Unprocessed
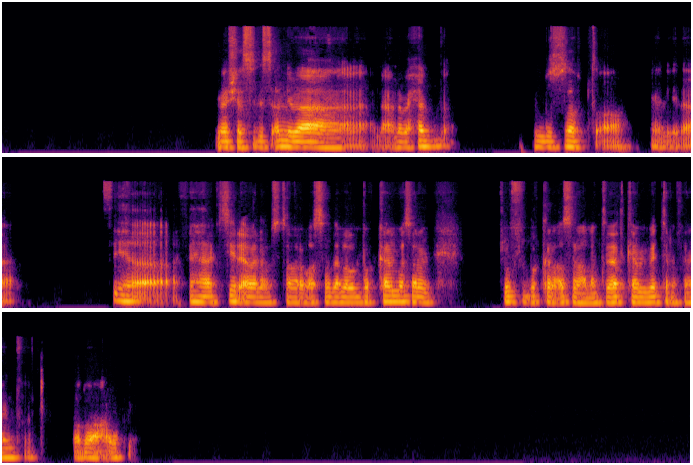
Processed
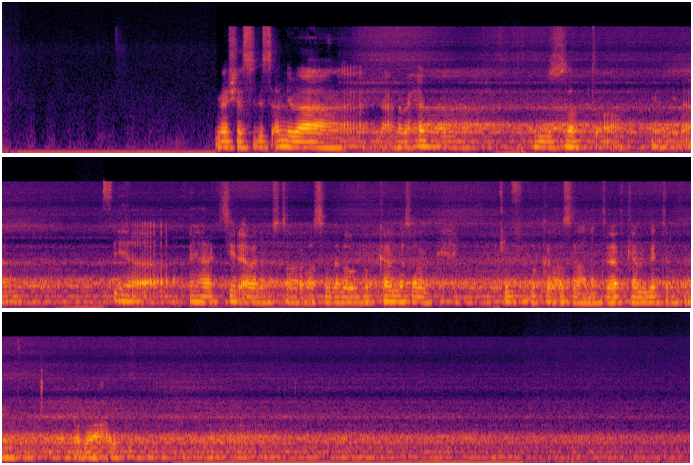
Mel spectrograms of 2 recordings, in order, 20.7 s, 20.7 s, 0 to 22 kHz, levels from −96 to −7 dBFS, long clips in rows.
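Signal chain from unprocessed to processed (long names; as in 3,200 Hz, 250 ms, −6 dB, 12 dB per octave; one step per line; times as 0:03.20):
upward compression, threshold −26 dBFS
feedback delay with all-pass diffusion 1,460 ms, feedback 75%, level −8.5 dB
level −4.5 dB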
